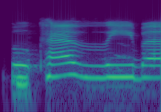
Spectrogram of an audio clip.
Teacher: ada penekanan di huruf dzalnya, tapi tetap huruf dzal itu huruf tipis ya, bukan huruf tebal.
